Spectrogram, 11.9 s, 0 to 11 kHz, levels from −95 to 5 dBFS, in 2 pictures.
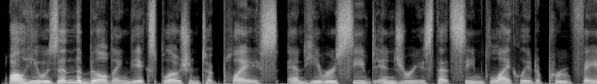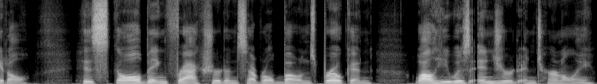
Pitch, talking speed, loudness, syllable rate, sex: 165 Hz, 165 wpm, -22 LUFS, 5.4 syllables/s, female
